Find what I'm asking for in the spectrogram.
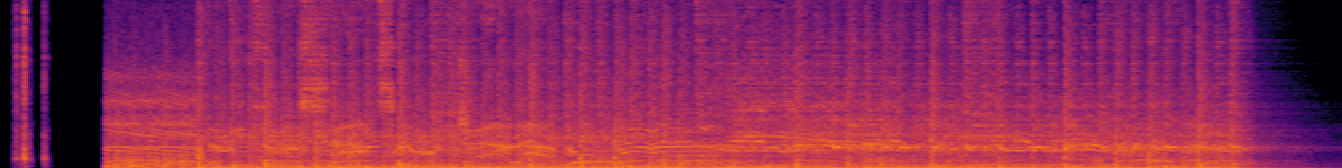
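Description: A loud, dense burst of distorted industrial rock, with grinding, noisy guitars over a heavy pulsing low end, playing steadily for about eight seconds before cutting off abruptly.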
